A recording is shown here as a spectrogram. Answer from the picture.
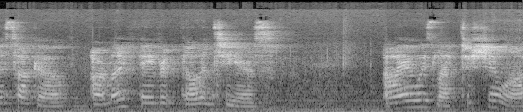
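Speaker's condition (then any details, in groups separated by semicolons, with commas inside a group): No condition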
